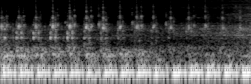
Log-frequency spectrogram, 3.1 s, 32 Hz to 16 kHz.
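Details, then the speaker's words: 1973 Ford F-250 V8 with glass-pack exhaust, first start in 18 years, just started: deep burble with an uneven, loping beat of about two pulses a second, idling rough and unhappy, smoothing as idle is raised. "but it sounds good those glass packs are hitting on point about the eyelid up a little bit she's not happy down there"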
